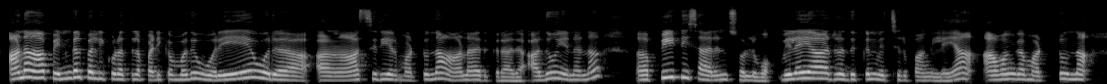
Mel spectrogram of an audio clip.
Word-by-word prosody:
ஆனா 330 +5 +7 0.2
பெண்கள் 295 +6 +2
பள்ளிக்கூடத்துல 245 -4 0
படிக்கும்போது 225 +3 -2 0.2
ஒரே 215 +4 +3 0.3
1 240 -3 +3 0.5
அ - - 0 0.3
ஆசிரியர் 230 0 -2
மட்டும் 230 +7 -5
தான் 265 -3 +1
ஆணா 210 +2 -2
இருக்குறாரு. 175 -3 -6 0.2
அதுவும் 260 +6 -1
என்னன்னா, 220 +8 -4 0.6
பீ.டி 325 0 +4
சார்னு 220 -1 -2
சொல்லுவோம். 180 -4 -4
விளையாடுறதுக்குன்னு 245 -3 +3
வச்சிருப்பாங்க 190 -4 -8
இல்லையா! 190 +11 -2 0.3
அவங்க 240 +2 +1 0.2
மட்டும்தான். 230 +5 -2
230 Hz, 120 wpm, -24 LUFS, 205-260 Hz, 0.6 s, ஆனா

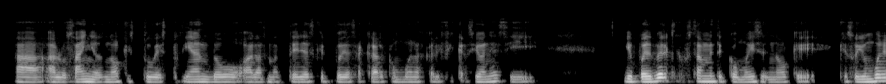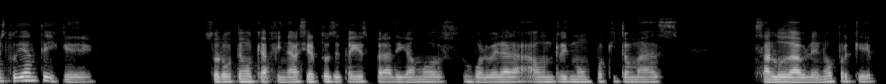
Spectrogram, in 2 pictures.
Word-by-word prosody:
a 115 -1 +1
a 115 - -1
los 110 -1 -2
años, 120 -2 +2
¿no?, 115 +2 -1
que 135 - -17
estuve 115 -3 -1
estudiando, 115 0 -1
a 115 - 0
las 110 0 -3
materias 115 0 -2
que - - -8
pude 115 -2 -1
sacar 115 0 -3
con 115 0 -7
buenas 115 0 -4
calificaciones, 125 +2 -4
y, 115 0 -7 0.9
y, 130 - +5
pues, 125 0 +7
ver 160 +2 +8
que - - -17
justamente 130 -3 +1
como 115 -2 -1
dices, 120 -1 -1
¿no?, 110 +1 -4
que 65 0 -4 0.3
que 125 - -9
soy 120 0 +2
un 125 - +5
buen 155 +1 +7
estudiante, 175 +3 +3
y 145 - -2
que 115 -2 -4 1.2
Solo 120 +1 +2
tengo 125 0 +2
que 125 - 0
afinar 115 +1 -1
ciertos 125 0 +2
detalles 120 +2 -1
para, 110 -3 -1
digamos, 115 +1 -3
volver 115 -2 -1
a 115 +1 +2
a 130 -3 -4
un 115 0 -1
ritmo 120 0 -1
un 120 - -1
poquito 120 -1 -5
más 115 0 -4 0.7
saludable, 115 -2 +4
¿no? 125 +5 0
Porque 135 0 -3
115 Hz, 180 wpm, -23 LUFS, 115-125 Hz, 1.2 s, ver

